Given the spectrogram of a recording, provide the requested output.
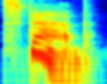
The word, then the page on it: stab: British English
